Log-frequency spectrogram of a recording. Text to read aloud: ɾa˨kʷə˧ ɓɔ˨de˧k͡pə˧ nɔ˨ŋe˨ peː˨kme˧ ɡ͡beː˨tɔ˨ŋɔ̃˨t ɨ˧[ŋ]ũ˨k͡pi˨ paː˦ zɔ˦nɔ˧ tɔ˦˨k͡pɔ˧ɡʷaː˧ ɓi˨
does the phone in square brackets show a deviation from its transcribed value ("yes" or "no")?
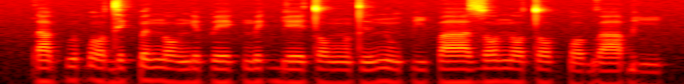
yes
